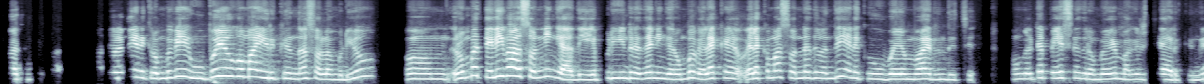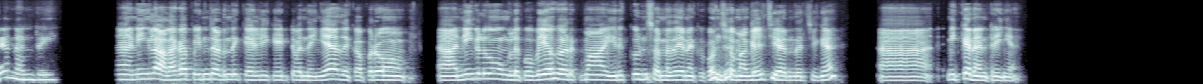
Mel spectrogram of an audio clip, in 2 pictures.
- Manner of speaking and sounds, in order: distorted speech; other background noise; tapping; laughing while speaking: "எனக்கு கொஞ்சம்"
- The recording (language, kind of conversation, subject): Tamil, podcast, சுய தொழில் தொடங்கலாமா, இல்லையா வேலையைத் தொடரலாமா என்ற முடிவை நீங்கள் எப்படி எடுத்தீர்கள்?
